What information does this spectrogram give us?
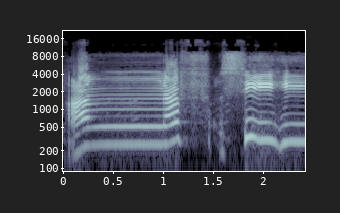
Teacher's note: اگر ہم ملا کر پڑھیں گے یعنی کنٹینیو کریں گے تو اس صورت میں ہا کی حرکت کو جو کہ کھڑی زیر کی صورت میں نظر آ رہی ہے ہم اس کو پڑھتے ہیں اور اس طرح پڑھتے ہیں عن نفسه.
